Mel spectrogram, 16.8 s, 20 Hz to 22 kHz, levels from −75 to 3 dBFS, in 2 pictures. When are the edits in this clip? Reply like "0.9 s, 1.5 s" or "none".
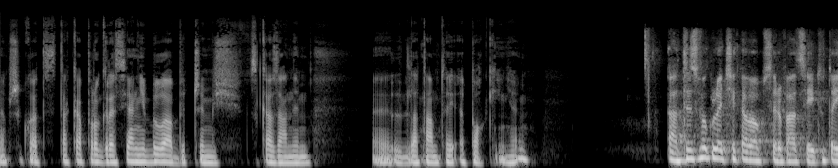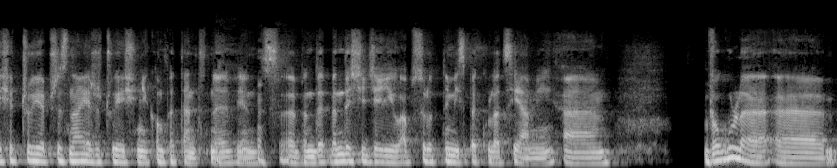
3.9 s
